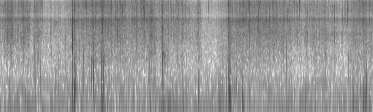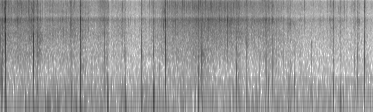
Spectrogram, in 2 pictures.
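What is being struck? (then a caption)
Plastic bag filled with artificial snow flakes. A large, clear sealed plastic bag filled with white artificial snow flakes is held in both hands and scratched and squeezed with medium painted nails. It gives a steady, soft crinkling hiss broken by many sharp, bright crackling clicks and ticks that stop instantly.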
